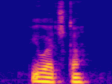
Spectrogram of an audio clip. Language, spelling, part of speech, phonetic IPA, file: Polish, piłeczka, noun, [pʲiˈwɛt͡ʃka], LL-Q809 (pol)-piłeczka.wav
